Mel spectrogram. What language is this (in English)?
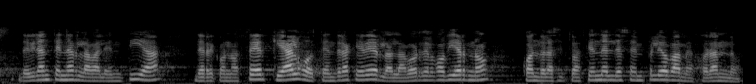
Spanish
